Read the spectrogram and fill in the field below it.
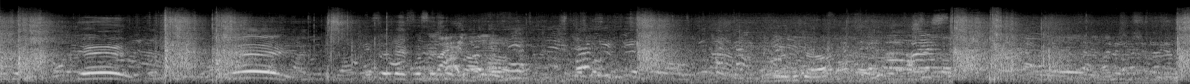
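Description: Whips crack loudly and sharply, again and again.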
